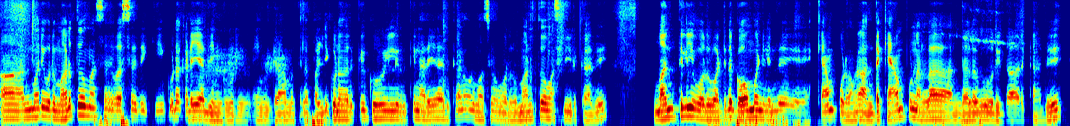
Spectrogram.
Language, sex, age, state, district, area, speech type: Tamil, male, 18-30, Tamil Nadu, Mayiladuthurai, rural, spontaneous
